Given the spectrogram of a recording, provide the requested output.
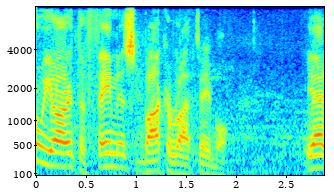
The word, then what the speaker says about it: Baccarat: And here we are at the famous Bakarat table. Yeah, it is spelled and pronounced Bakarat, not Bakarat.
